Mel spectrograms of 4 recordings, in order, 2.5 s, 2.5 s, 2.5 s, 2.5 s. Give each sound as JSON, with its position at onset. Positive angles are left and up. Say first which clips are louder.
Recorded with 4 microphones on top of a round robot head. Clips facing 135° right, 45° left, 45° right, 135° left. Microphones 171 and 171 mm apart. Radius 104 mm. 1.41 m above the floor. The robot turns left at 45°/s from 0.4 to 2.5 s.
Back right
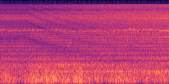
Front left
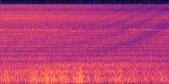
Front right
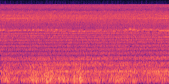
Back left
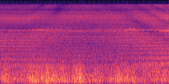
{"t": 0.0, "sound": "a drone", "louder": "front left 2 dB, front right 2 dB", "azimuth_deg": -5}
